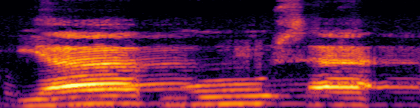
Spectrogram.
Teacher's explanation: یا موسیٰ ایک ایک الف کے برابر کھینچیں گے، یا کو بھی اور سین کو بھی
